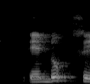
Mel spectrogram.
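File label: "deduksi", Malay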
